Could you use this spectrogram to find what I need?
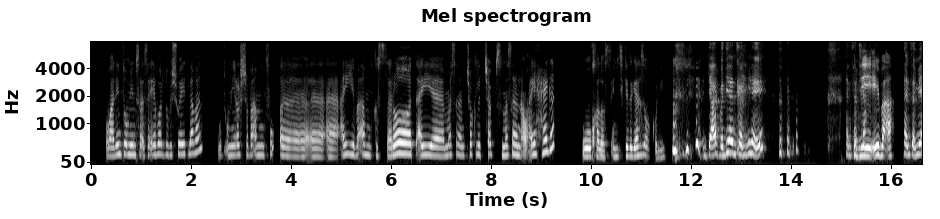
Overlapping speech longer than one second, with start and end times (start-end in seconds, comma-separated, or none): none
